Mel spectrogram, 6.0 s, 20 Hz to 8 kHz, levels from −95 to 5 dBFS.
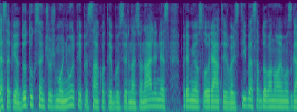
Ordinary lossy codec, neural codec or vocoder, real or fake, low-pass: MP3, 64 kbps; none; real; 7.2 kHz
